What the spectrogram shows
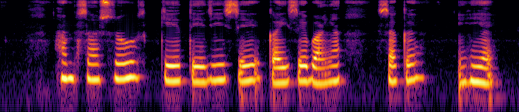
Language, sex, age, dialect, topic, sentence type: Magahi, female, 60-100, Central/Standard, agriculture, question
